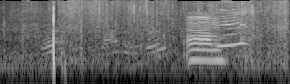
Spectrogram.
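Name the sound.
water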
